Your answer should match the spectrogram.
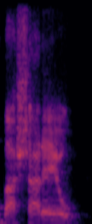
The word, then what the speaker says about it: bacharel: E o bacharel, a bacharela. And remember, pronunciation. Words ending in L has the pronunciation of U, bacharel. Okay? In Brazilian Portuguese, bacharel.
